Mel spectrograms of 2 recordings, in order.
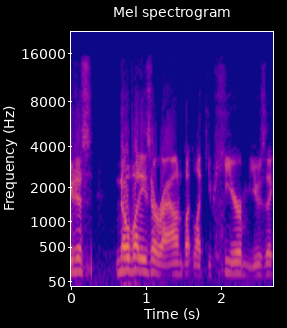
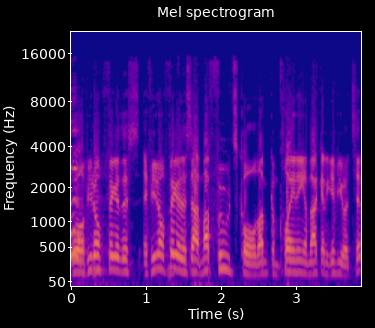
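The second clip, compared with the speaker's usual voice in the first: put-on irate, angry, complaining rant; 3 semitones higher than usual. Retelling a phone call about a missing gate code: imitating her getting mad. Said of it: "she got so mad, dude".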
